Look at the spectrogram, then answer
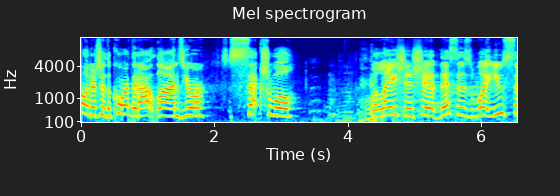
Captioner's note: audience chuckling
